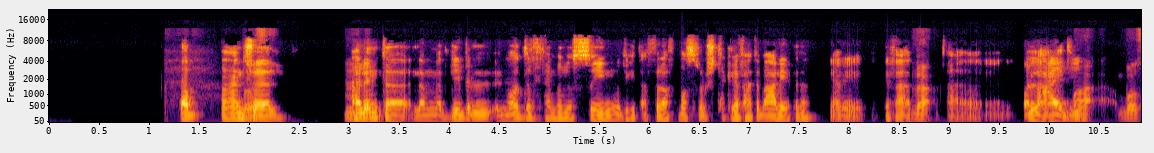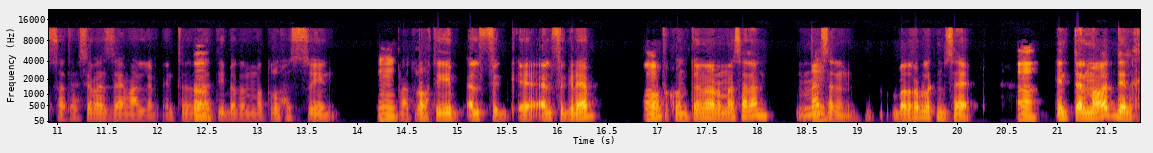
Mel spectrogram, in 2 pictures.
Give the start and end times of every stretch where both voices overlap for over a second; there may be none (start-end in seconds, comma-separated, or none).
none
